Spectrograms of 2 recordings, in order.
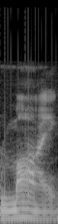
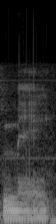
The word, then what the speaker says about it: Mai: The way it's spelled, I keep wanting to call her Mai, because that's how it's spelled, but I know it's May.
